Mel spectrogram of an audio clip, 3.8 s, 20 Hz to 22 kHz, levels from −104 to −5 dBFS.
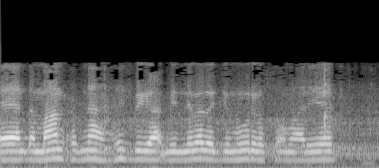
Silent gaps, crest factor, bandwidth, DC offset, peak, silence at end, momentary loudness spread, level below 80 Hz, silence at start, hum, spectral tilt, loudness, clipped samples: none; 16 dB; 5.8 kHz; 0.3%; -8 dBFS; 0 s; 7 LU; -56 dBFS; 0 s; none; -10.5 dB/octave; -25 LUFS; under 0.1%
